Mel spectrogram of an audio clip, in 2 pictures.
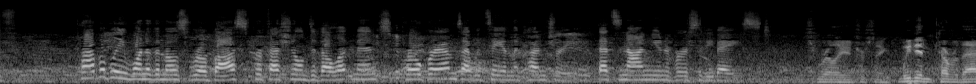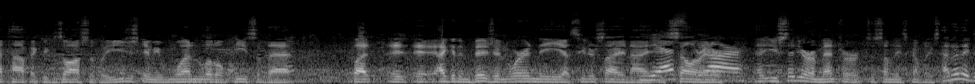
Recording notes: it’s an Interview in Action live from ViVe 2023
